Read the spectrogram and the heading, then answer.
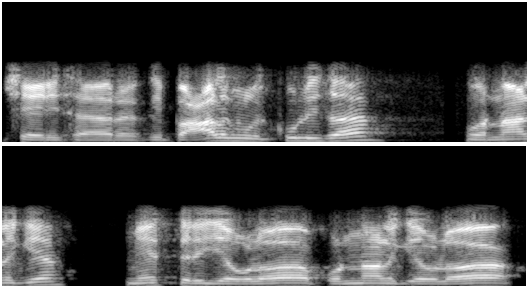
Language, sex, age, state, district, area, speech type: Tamil, male, 18-30, Tamil Nadu, Krishnagiri, rural, conversation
